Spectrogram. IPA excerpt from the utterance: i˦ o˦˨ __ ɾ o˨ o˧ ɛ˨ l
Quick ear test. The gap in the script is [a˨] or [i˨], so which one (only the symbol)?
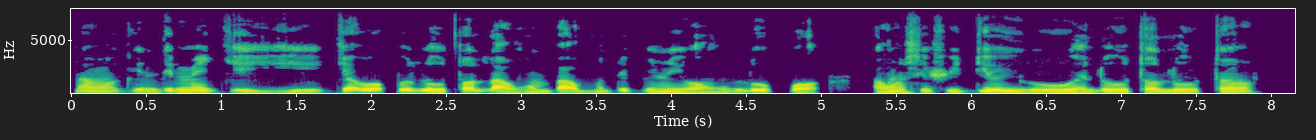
i˨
